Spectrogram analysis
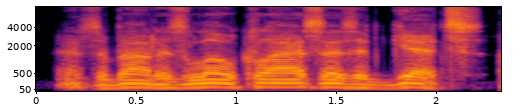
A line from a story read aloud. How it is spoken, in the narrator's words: I grumbled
